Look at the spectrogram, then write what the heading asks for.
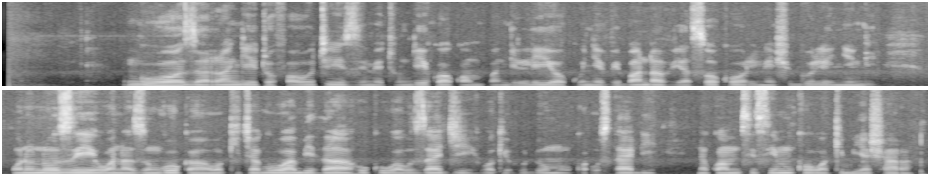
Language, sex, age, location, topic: Swahili, female, 18-24, Nairobi, finance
